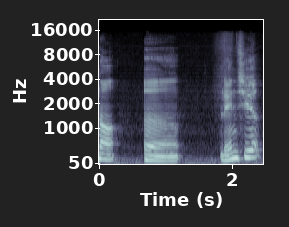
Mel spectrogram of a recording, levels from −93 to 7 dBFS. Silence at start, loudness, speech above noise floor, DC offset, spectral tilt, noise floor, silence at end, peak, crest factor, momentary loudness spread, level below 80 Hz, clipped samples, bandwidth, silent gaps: 0 s; -19 LUFS; 28 dB; under 0.1%; -5.5 dB/octave; -45 dBFS; 0.05 s; -6 dBFS; 14 dB; 13 LU; -48 dBFS; under 0.1%; 15 kHz; none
